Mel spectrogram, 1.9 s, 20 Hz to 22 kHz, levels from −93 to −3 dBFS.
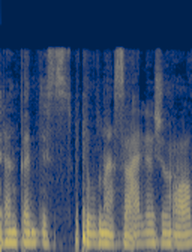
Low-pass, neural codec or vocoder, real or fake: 10.8 kHz; codec, 24 kHz, 1.5 kbps, HILCodec; fake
